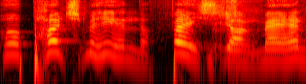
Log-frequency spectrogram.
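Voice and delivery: put-on high, grizzled old-man voice. Telling a story about an old man snapping at a young man, imitating a grizzled old man. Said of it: "this old man grizzle up his little gray beard and his voice".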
